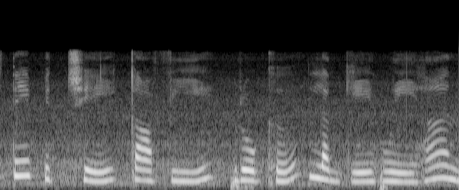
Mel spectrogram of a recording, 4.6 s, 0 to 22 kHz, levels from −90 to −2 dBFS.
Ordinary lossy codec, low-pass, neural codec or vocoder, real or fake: none; 7.2 kHz; none; real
